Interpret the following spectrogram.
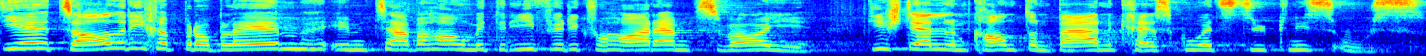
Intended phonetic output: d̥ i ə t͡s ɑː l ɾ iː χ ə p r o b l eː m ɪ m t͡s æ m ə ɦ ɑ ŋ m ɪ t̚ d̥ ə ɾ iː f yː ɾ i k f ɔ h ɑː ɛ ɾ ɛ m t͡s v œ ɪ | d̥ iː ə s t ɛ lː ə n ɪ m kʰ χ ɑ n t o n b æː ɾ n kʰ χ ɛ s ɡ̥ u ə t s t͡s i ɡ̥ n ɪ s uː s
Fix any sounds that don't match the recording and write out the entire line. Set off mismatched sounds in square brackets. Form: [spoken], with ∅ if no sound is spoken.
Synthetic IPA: d̥ i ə t͡s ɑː l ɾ iː χ ə p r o b l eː m ɪ m t͡s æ m ə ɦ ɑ ŋ m ɪ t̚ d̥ ə ɾ iː f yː ɾ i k f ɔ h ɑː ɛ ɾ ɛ m t͡s v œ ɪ | d̥ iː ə [ʃ] t ɛ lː ə n ɪ m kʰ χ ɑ n t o n b æː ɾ n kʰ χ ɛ s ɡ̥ u ə t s t͡s [y] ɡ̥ n ɪ s uː s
